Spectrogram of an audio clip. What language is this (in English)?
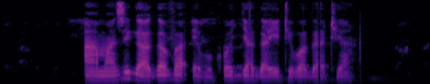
Ganda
